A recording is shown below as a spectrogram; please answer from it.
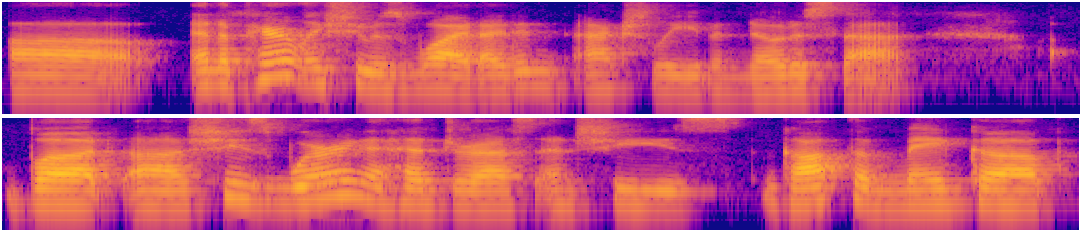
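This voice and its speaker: A woman with a notably low voice talks unscripted into a close microphone. She drifts from thought to thought, pausing on fillers and starting sentences over, in the easy tone of a spiritual podcast host. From United States. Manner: reflective, meandering with many fillers and restarts. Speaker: podcast host, shamanic healer. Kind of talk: spontaneous spiritual podcast talk.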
